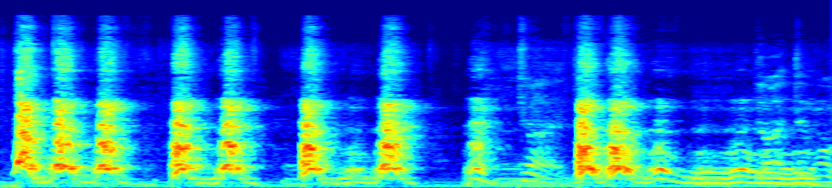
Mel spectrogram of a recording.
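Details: Central Asian Shepherd Dog, an Alabai named Vasya, barking in quick pairs of loud, hoarse woofs, four doubled bursts with short pauses, ending in a lower whining grumble; people's voices faintly present.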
